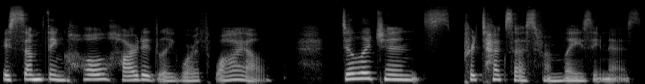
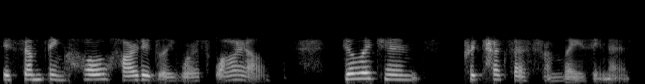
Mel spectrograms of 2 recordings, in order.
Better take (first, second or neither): first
